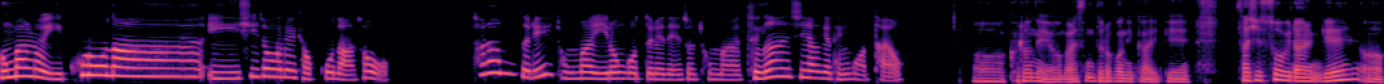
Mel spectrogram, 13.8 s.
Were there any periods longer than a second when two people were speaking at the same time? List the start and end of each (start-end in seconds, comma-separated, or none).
none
